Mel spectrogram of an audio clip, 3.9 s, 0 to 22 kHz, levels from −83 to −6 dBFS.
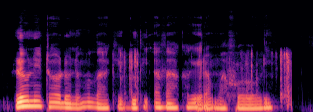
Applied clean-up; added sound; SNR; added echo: none; Telephone; 20 dB; none.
